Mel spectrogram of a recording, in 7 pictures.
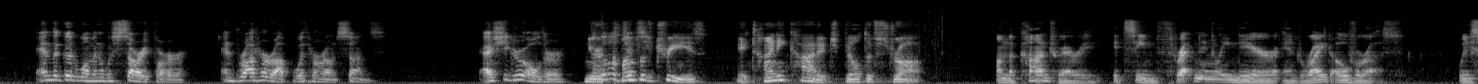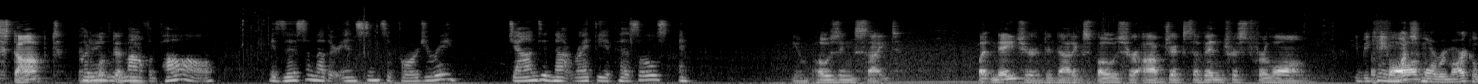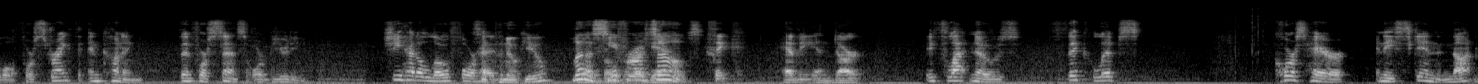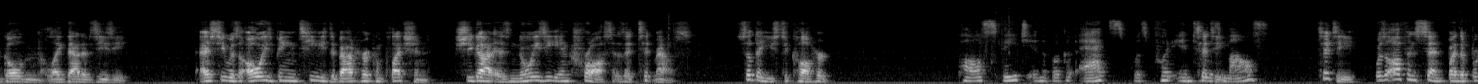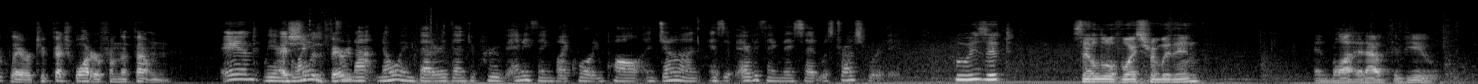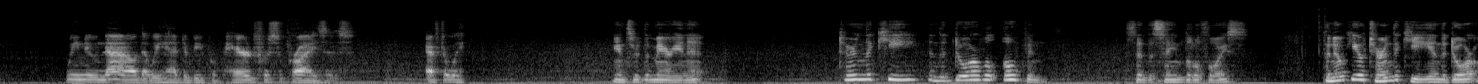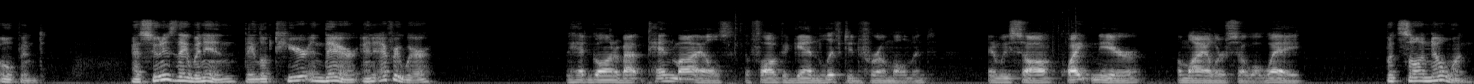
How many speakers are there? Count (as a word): four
